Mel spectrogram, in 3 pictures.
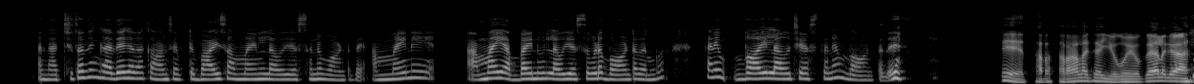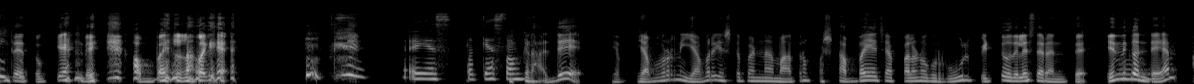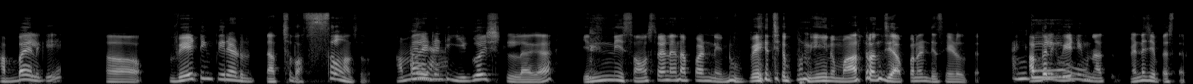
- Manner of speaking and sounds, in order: other background noise; in English: "బాయిస్"; in English: "లవ్"; in English: "లవ్"; in English: "బాయ్ లవ్"; chuckle; giggle; laughing while speaking: "అంతే తొక్కేయండి. అబ్బాయిలనలాగే"; chuckle; in English: "యస్"; in English: "ఫస్ట్"; in English: "రూల్"; in English: "వెయిటింగ్ పీరియడ్"; stressed: "అస్సలు"; tapping; laughing while speaking: "నువ్వే చెప్పు, నేను మాత్రం చెప్పనని"; in English: "వెయటింగ్"
- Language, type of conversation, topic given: Telugu, podcast, నీకు హృదయానికి అత్యంత దగ్గరగా అనిపించే పాట ఏది?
